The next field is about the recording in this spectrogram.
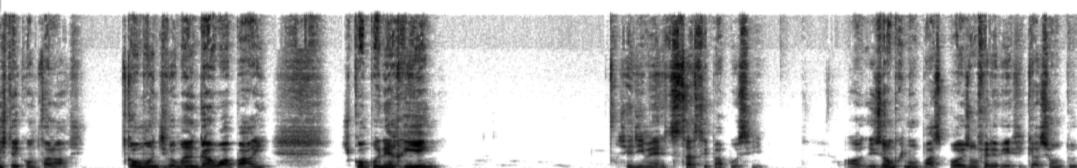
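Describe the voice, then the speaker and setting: A man with a fairly low voice talks to his viewers in a loose, chatty way. He repeats phrases for emphasis and livens up as his stories build. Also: slightly rough. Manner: chatty, repeats phrases, grows animated in anecdotes. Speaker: vlogger sharing immigrant experience. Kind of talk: casual first-person storytelling to viewers.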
